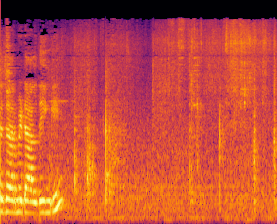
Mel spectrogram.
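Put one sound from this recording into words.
A metal spoon scrapes spices into a metal bowl.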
